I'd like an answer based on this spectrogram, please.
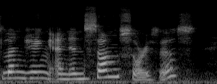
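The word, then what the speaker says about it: longeing: Even though it's spelled Longing, it's actually pronounced lunging, and in some sources, it's actually spelled Lunging.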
